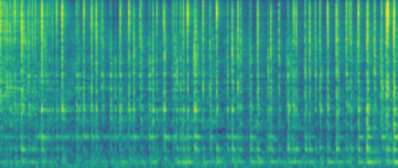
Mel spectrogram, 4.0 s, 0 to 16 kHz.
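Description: Long pink acrylic nails tap a large, solid dark-wood tabletop, first with the fingertips of both hands and then with a single fingernail. About 25 quick, crisp clicks sound in a steady patter, each bright and high with almost no ring.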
